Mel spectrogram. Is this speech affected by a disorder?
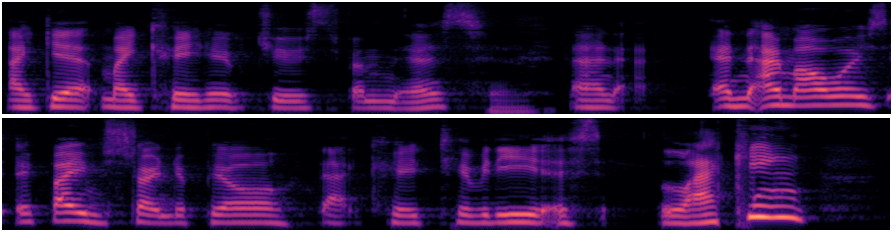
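Yes: born deaf; congenital deafness from birth; had to learn to speak and hear, hard, first full sentence at age five, English difficult.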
